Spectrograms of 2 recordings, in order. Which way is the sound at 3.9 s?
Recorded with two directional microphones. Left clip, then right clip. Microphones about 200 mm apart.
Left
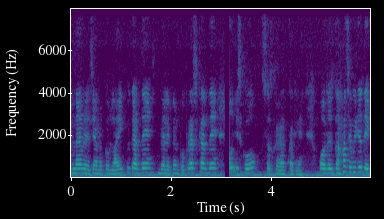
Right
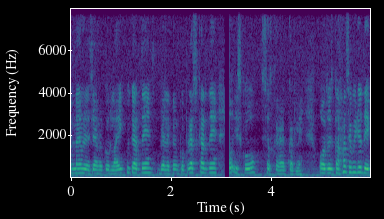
25° right (ahead or behind).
